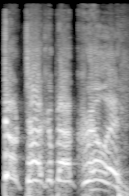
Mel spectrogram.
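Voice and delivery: high, mock-outraged yell; high-pitched overblown warning; imitated outburst. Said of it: "It's got the same energy".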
